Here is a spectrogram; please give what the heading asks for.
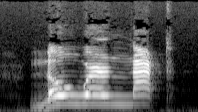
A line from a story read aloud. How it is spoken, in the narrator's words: they roared back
